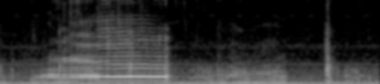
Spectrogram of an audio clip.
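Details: Chickens in a backyard, hens clucking and crowing: one loud, rich call swelling and held steady for about a second, then a softer drawn-out note and a sharp click, faint low hum.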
